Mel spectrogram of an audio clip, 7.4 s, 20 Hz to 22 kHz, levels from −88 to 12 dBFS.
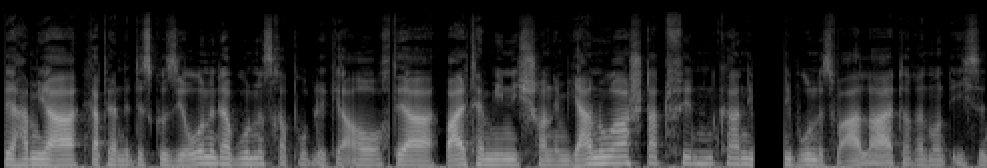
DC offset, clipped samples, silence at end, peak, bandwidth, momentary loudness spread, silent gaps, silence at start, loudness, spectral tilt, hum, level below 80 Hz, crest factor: under 0.1%; under 0.1%; 0 s; -12 dBFS; 15.5 kHz; 10 LU; 5.64-5.87 s; 0.05 s; -30 LUFS; -6.5 dB/octave; none; -46 dBFS; 18 dB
